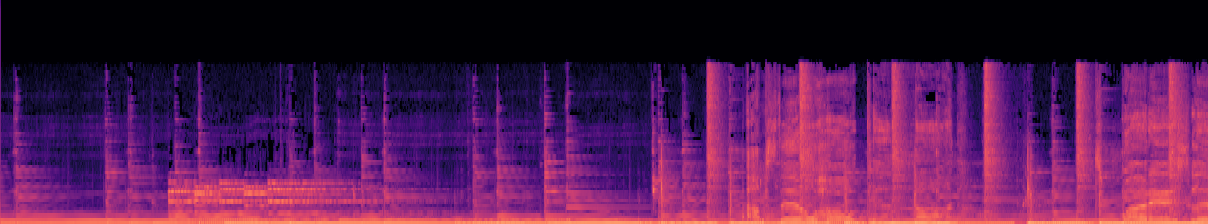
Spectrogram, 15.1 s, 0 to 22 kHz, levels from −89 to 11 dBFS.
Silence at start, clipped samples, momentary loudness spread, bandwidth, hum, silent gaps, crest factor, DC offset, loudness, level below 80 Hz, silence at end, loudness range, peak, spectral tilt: 0 s; under 0.1%; 8 LU; 16.5 kHz; none; none; 14 dB; under 0.1%; -15 LUFS; -22 dBFS; 0 s; 2 LU; 0 dBFS; -5.5 dB/octave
